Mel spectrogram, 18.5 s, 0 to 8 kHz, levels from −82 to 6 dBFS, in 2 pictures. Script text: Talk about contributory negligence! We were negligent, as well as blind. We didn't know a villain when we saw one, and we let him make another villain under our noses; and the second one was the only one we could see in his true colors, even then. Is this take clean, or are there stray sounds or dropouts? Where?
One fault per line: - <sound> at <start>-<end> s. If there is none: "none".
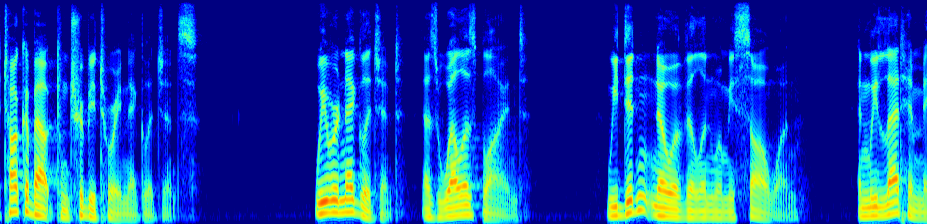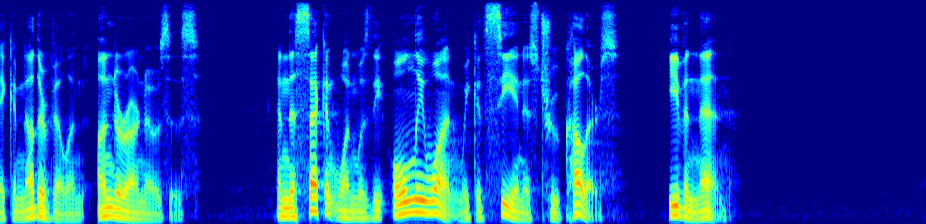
none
